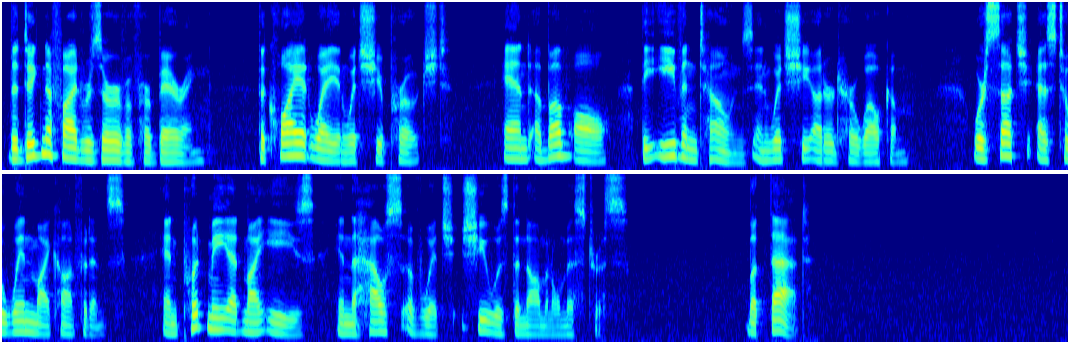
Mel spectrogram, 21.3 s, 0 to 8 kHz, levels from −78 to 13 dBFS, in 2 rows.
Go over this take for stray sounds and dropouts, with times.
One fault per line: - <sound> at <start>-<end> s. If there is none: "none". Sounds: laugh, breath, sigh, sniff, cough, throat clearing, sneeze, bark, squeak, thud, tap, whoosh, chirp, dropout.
none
